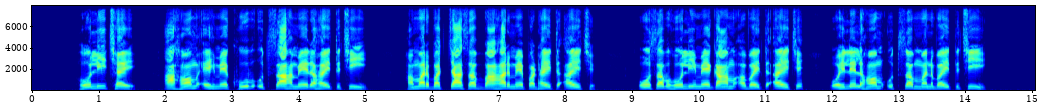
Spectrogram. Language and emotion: Maithili, neutral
